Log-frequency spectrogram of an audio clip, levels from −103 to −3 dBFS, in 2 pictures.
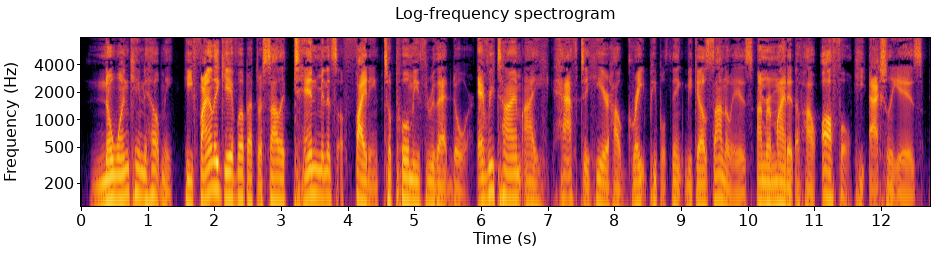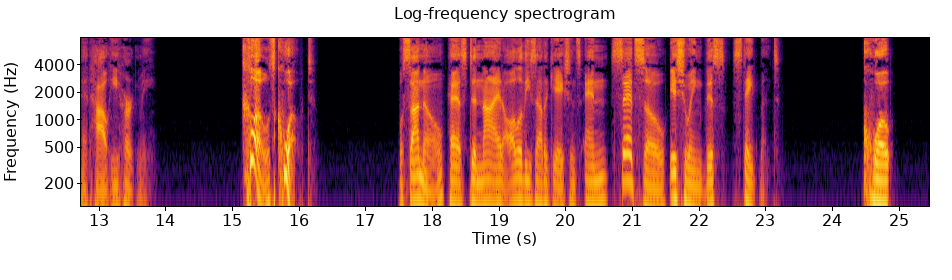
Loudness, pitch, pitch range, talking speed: -19 LUFS, 105 Hz, 90-120 Hz, 155 wpm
